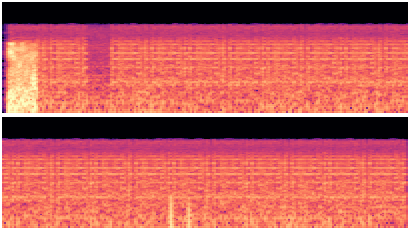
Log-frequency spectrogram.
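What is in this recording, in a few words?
Sheriff East County, scanner audio trunk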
